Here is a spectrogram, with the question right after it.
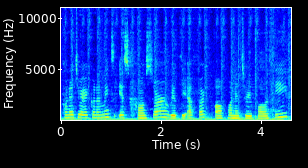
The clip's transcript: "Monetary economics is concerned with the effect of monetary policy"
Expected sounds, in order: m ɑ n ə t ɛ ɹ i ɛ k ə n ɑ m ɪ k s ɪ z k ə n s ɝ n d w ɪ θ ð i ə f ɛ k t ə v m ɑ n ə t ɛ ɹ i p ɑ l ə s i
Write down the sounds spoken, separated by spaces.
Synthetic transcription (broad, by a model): m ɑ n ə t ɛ ɹ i ɛ k ə n ɑ m ɪ k s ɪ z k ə n s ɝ n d w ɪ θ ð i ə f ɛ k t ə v m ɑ n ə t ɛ ɹ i p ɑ l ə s i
